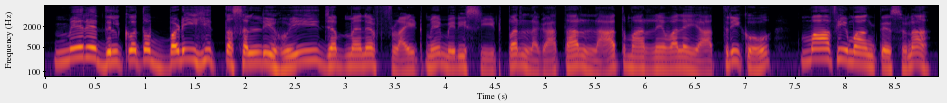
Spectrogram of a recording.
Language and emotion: Hindi, happy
